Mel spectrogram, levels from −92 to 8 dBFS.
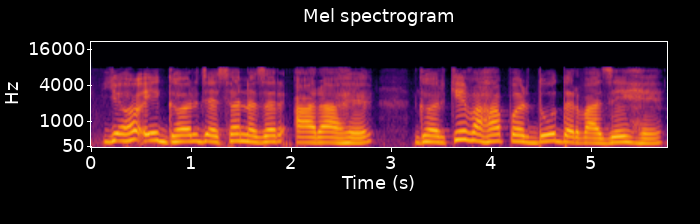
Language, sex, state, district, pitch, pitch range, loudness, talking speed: Hindi, female, Gujarat, Valsad, 225 Hz, 195-245 Hz, -11 LUFS, 155 wpm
